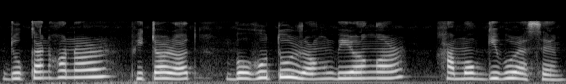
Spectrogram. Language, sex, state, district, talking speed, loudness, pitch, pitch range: Assamese, female, Assam, Sonitpur, 75 wpm, -12 LUFS, 275 Hz, 265-300 Hz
